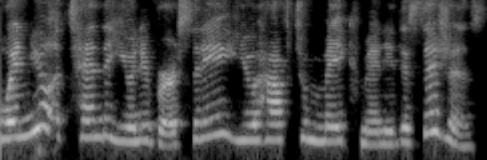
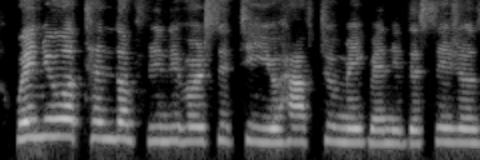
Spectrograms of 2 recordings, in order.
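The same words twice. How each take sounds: First: It sounds conversational, as if addressing listeners. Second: It sounds self-absorbed, as if reading to oneself. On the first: The speaker is talking to the audience. The speaker calls it right. "like as if you are actually reading uh some dialogue out loud" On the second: The speaker is only reading for themselves. The speaker calls it wrong. "that was just me based. It was not audience based"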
